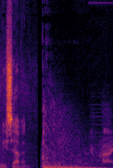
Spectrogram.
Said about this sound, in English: the West Coast missile detonates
